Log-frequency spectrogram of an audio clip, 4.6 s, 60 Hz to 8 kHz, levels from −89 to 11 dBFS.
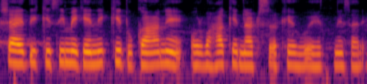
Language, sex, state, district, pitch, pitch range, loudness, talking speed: Hindi, female, Goa, North and South Goa, 195 Hz, 185-205 Hz, -22 LUFS, 210 wpm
